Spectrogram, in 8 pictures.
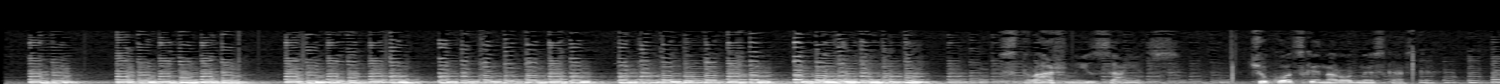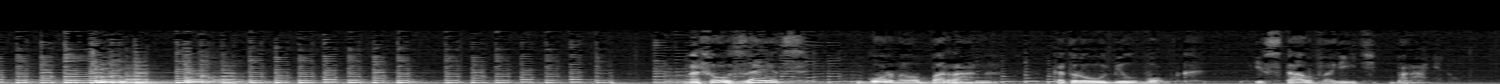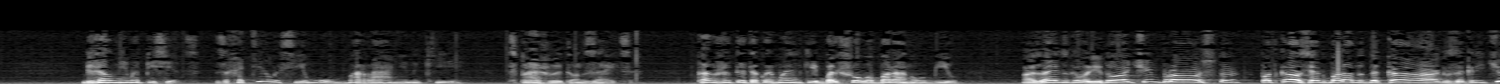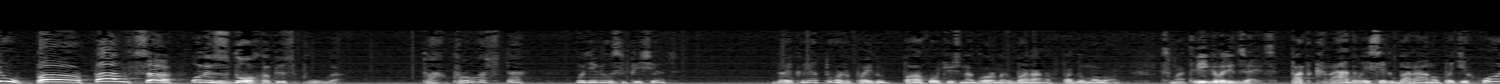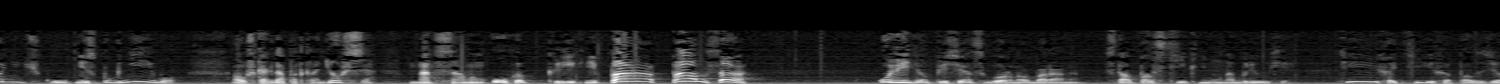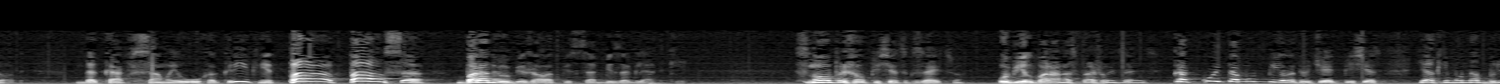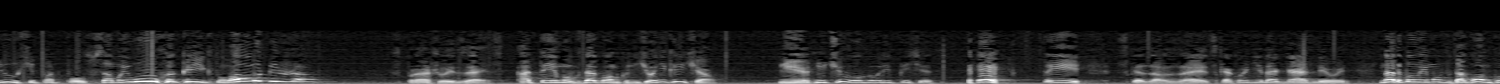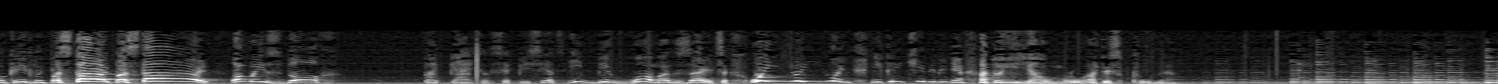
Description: Чукотская аудиосказка
Текст читает Ростислав Плятт.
